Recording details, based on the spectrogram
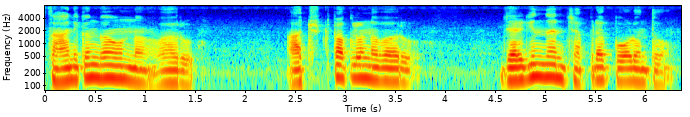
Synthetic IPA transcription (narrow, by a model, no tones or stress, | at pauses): st̪ʰaːnikɐŋɡaːunːɐ̰ʋaːɾṵ | a̰ːt͡ʃu̥ʈːi̥pɐkːɐlunːɐʋaːɾu | d͡ʒɐɾiɡind̪ɐnit͡ʃɛpːɐlɛːkɐpɔːʋɐɽɐnt̪o̞̰ː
